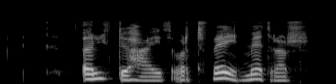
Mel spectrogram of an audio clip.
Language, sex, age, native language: Icelandic, female, 8, Icelandic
